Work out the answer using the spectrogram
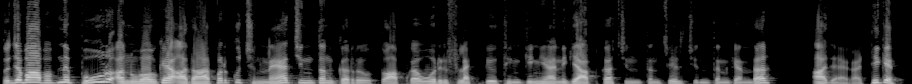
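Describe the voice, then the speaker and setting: Male teacher, clear smooth voice a bit high, close dry recording, question-and-answer lecture delivery. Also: lively intonation, no echo. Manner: explains slowly, asks and answers own questions. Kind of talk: exam-prep lecture.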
